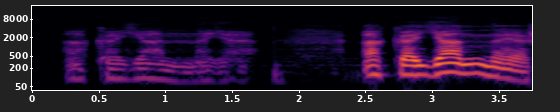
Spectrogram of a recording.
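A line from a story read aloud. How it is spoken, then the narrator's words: Whisper. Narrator (Russian): шептала она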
